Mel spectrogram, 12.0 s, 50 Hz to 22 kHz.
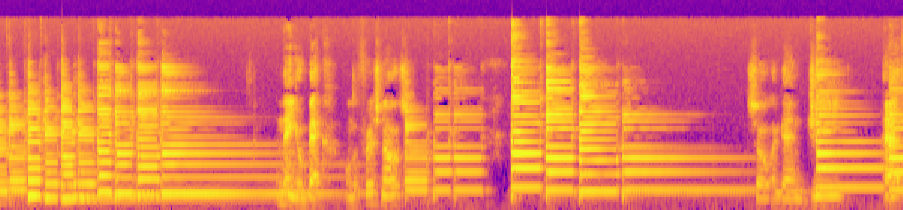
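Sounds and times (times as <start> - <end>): acoustic guitar picking notes: 0.0 - 12.0.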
